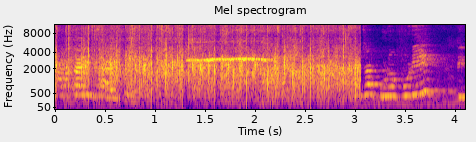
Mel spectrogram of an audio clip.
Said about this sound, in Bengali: একবার জোরদার হাততালি চাইবে,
